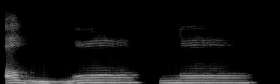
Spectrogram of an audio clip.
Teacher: Hamza is very strong letter, and now you are joining it with Allah subhanahu wa ta'ala's name. So this lam will be heavy.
